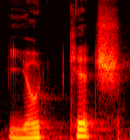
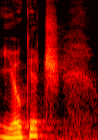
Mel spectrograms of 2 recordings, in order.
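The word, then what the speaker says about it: Jokić: Patrick Mahomes wears number 15, just like Nikola Jokic, I believe is how you pronounce his name. Jokic wears number 15.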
